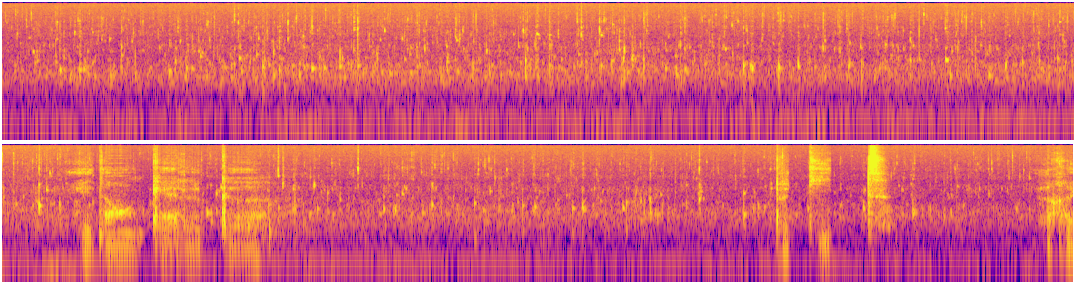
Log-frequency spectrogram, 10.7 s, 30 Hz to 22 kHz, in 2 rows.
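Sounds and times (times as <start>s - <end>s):
trickle of water flowing under ice: 0.0s - 10.7s
speech: 5.8s - 6.9s.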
